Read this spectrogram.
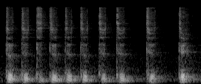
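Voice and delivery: fast percussive tongue drill; drill noise. Shown as a demonstration. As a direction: imitate a construction drill with quick d-d-d. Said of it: "工事現場のドリルの音です".

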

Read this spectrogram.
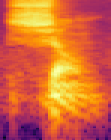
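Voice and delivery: ション starting on a clear hushing SH; SH-sound ending. Shown as a demonstration. Teacher showing the word's ending, hushing SH. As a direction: say ション as an English "shun" ending. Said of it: "シって音です".

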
